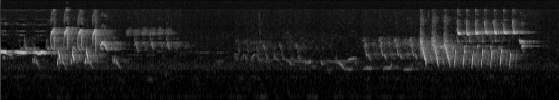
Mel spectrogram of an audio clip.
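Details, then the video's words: Dense bursts of high chirping and trilling from birds in the morning by the water near a solitary tree, loud at the start and again near the end with a quieter stretch between. "Morning Birds Sounds"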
